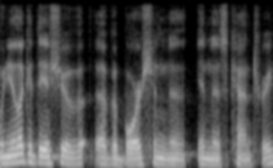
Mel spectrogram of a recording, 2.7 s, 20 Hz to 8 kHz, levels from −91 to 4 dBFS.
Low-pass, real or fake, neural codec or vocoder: 7.2 kHz; fake; autoencoder, 48 kHz, 32 numbers a frame, DAC-VAE, trained on Japanese speech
